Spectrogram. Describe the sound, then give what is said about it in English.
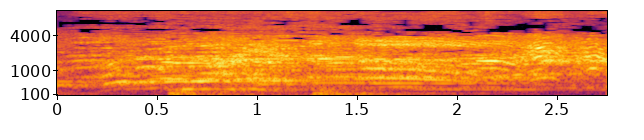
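People yelling at a wrestling event form a loud, continuous mass of overlapping voices that stays dense and unbroken throughout. “you just hear people yelling.”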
